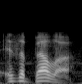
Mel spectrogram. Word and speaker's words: Isabella: Oh, her name's Isabella. Like, come on. Does nobody know how to say her name properly? Yeah, Isabella.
